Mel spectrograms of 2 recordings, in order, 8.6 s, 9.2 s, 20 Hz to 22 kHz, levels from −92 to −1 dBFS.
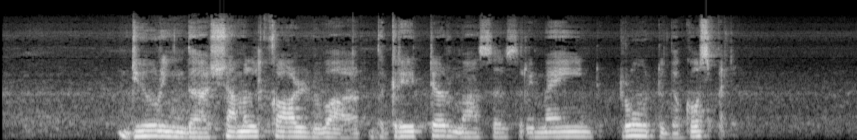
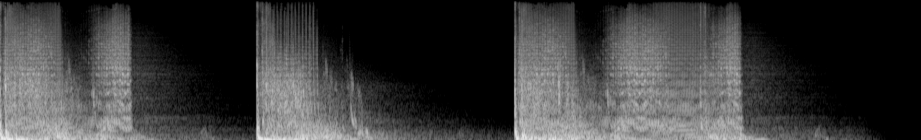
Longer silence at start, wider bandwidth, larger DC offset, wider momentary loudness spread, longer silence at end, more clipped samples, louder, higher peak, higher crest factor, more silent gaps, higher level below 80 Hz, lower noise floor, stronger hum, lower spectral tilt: first, 0.25 s vs 0 s; second, 14.5 kHz vs 19.5 kHz; neither; second, 11 LU vs 15 LU; second, 1.2 s vs 1.55 s; neither; first, -16 LUFS vs -22 LUFS; first, 0 dBFS vs -4 dBFS; about the same, 18 dB vs 18 dB; neither; second, -56 dBFS vs -26 dBFS; second, -48 dBFS vs -69 dBFS; neither; about the same, -4.5 dB/octave vs -5 dB/octave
